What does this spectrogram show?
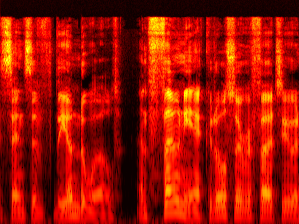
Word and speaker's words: Chthonia: Yep, that's right: Chthonia. I said it correctly.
